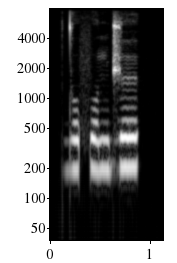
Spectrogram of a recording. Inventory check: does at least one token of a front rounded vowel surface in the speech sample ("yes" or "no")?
yes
